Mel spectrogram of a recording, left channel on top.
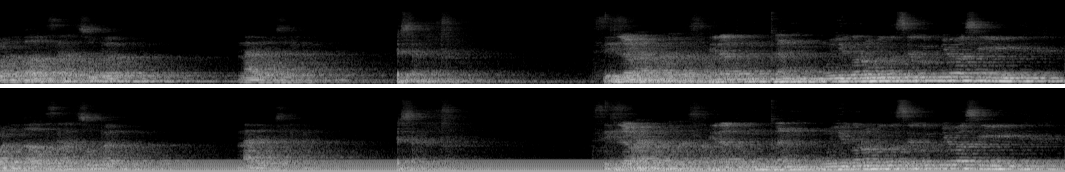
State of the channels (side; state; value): right; noise; hum, 2 dB below the sound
